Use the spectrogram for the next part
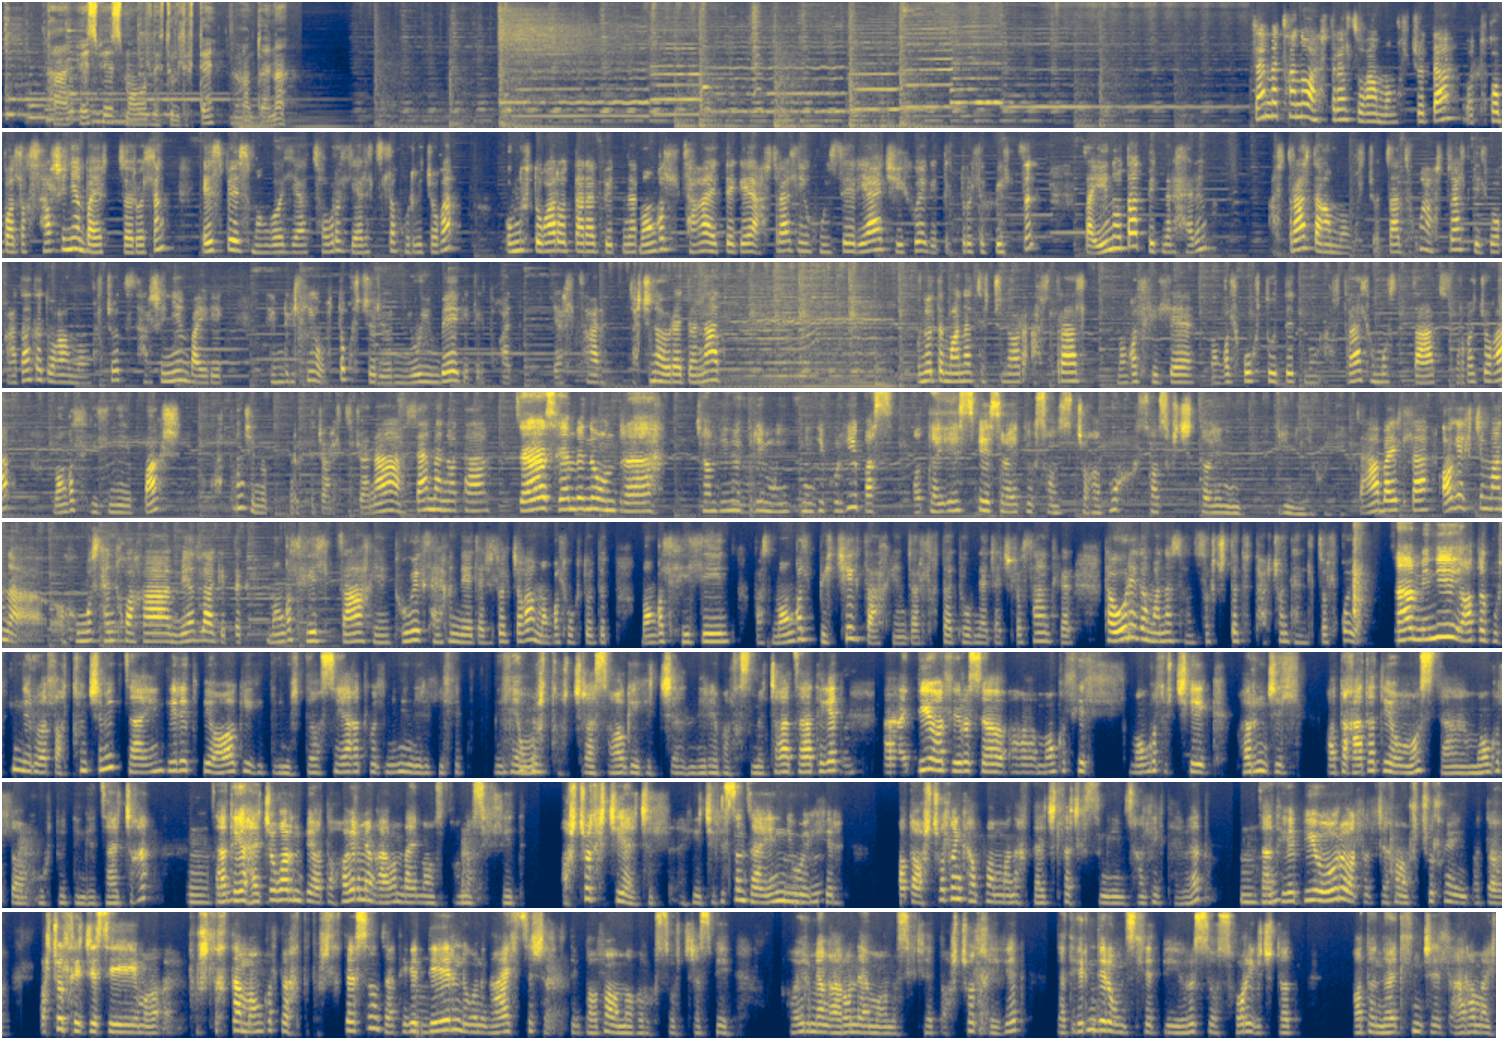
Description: ярилцлаа.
